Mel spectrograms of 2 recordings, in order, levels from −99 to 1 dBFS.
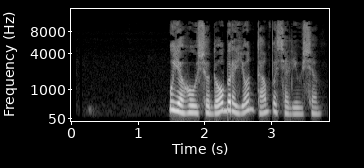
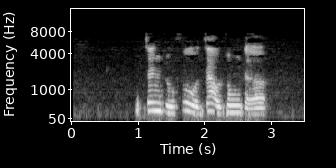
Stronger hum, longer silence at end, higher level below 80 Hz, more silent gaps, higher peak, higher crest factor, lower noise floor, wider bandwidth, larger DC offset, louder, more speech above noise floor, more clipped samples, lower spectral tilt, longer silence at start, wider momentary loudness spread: neither; second, 0.15 s vs 0.6 s; second, -78 dBFS vs -56 dBFS; neither; second, -6 dBFS vs -2 dBFS; first, 20 dB vs 14 dB; first, -77 dBFS vs -62 dBFS; first, 11.5 kHz vs 7 kHz; neither; second, -23 LUFS vs -13 LUFS; first, 54 dB vs 50 dB; neither; about the same, -5.5 dB/octave vs -6.5 dB/octave; first, 1.5 s vs 0.95 s; first, 13 LU vs 7 LU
